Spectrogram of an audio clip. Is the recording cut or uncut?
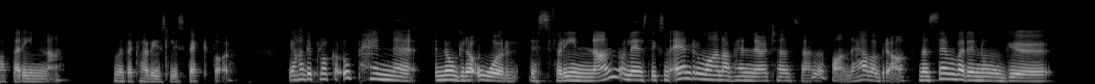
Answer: cut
